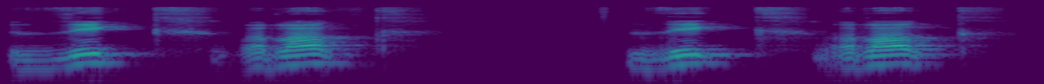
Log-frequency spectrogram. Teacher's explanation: R-nya tebal lah kafnya munculkan lagi syiddah dan hamsnya ketika dia dalam kondisi sukun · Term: kaf sukun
